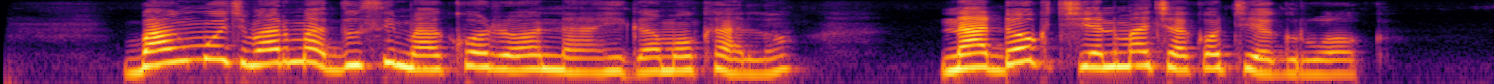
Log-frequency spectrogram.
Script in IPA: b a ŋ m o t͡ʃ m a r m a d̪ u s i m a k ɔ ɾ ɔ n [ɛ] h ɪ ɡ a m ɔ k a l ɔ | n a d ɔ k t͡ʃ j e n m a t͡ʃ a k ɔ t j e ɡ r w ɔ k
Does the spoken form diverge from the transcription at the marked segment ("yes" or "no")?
yes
